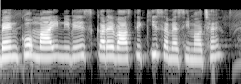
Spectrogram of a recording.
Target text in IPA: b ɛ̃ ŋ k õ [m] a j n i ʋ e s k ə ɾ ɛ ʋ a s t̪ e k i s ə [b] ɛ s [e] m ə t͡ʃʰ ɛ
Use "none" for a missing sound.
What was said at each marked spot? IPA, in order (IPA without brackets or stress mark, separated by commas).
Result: m, m, i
